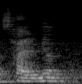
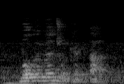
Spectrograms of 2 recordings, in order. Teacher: 리을 뒤에 면이랑 음연이 붙으면 마찬가지로 으가 발음되지 않습니다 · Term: 으 탈락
